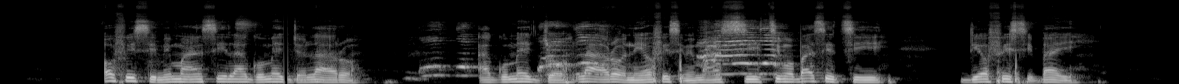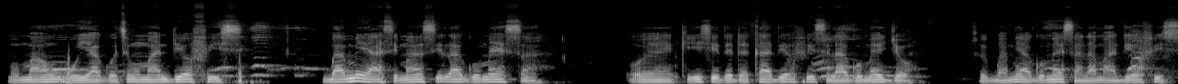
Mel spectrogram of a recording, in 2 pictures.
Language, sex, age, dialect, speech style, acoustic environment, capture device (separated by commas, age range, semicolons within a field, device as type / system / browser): Yoruba, male, 35-44, Nigeria - Ibadan, focused, nature, mobile / Linux / Chrome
